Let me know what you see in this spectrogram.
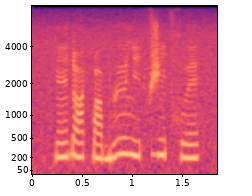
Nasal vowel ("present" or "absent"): present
